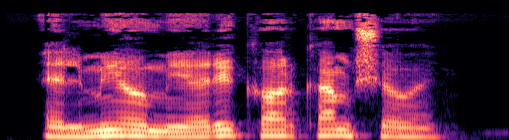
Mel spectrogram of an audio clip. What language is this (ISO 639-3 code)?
pus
